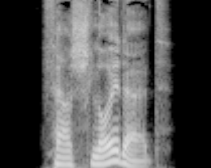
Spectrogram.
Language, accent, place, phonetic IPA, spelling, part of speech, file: German, Germany, Berlin, [fɛɐ̯ˈʃlɔɪ̯dɐt], verschleudert, verb, De-verschleudert.ogg
- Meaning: 1. past participle of verschleudern 2. inflection of verschleudern: third-person singular present 3. inflection of verschleudern: second-person plural present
